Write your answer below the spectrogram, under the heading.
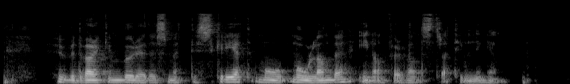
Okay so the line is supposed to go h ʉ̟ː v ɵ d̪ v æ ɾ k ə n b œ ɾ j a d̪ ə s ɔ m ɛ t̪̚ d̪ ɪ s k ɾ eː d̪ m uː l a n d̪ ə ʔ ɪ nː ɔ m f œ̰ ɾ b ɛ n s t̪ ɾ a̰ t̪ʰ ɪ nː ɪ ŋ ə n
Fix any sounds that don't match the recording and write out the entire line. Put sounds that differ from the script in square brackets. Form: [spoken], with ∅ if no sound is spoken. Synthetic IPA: h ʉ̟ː v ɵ d̪ v æ ɾ k ə n b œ ɾ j a d̪ ə s ɔ m ɛ t̪̚ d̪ ɪ s k ɾ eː [t̪] m uː l a n d̪ ə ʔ ɪ nː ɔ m f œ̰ ɾ [v] ɛ n s t̪ ɾ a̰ t̪ʰ ɪ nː ɪ ŋ ə n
